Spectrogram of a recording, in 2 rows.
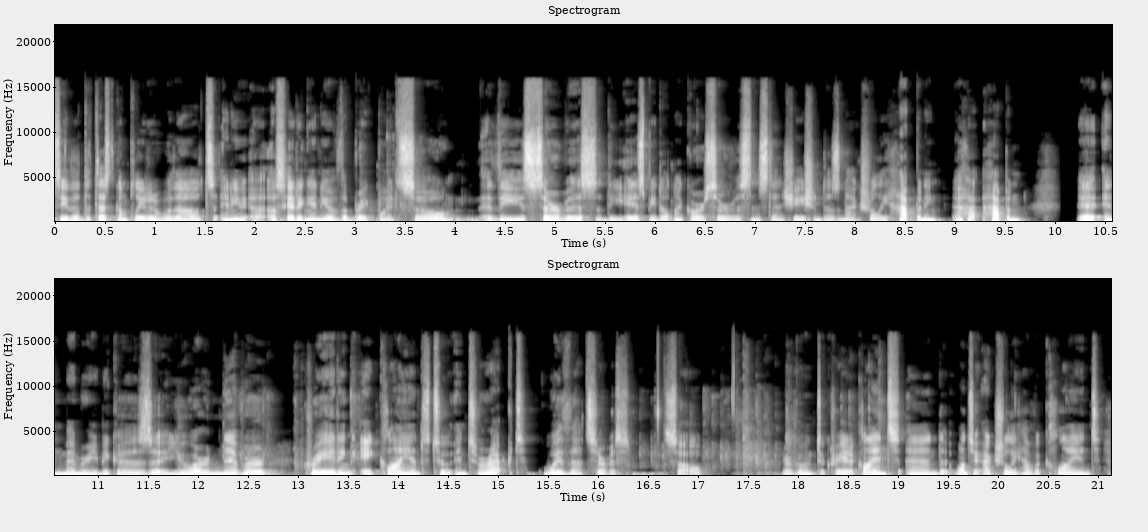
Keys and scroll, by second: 1.3 super+2, 16.0 super+Left, 18.3 super+s.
